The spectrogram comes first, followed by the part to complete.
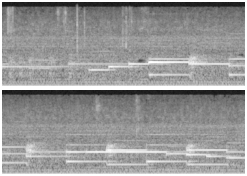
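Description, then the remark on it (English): An ice cream truck stopped outside a house plays a loud, tinny electronic jingle, a repeating stepwise melody of sustained tones, over a steady low engine idle rumble, with no voices. “This ice cream truck is out here. Just stopped right outside my house. Playing this loud, disgusting music.”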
